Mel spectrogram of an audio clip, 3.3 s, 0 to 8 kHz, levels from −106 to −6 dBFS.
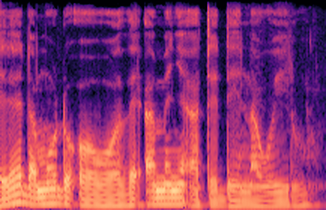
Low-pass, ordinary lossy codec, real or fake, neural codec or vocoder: none; none; real; none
